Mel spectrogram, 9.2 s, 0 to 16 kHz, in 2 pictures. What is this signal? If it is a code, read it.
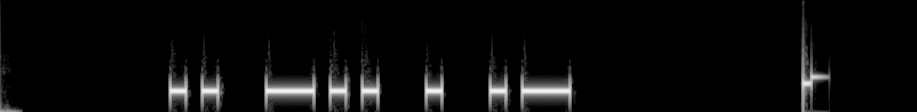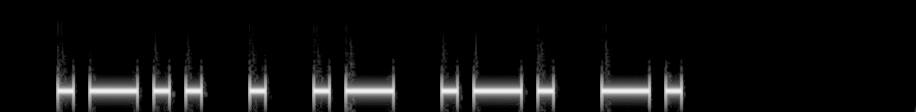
Morse code, heard as a keyed tone, about 15 wpm, 700 Hz. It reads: IDEA LEARN
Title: Sentences from Top 300 Words - New Word Drill - 15wpm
